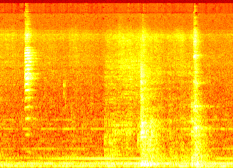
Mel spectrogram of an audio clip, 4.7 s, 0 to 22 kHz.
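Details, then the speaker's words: 2001 ThyssenKrupp Dover hydraulic elevator, 125 FPM, 3500 lb, 4 floors, at most 2 inches cab-to-wall clearance; faint running hum broken by sharp thuds as the cab hits the shaft fascia; pickup or guide roller suspected, unconfirmed. "It sounds like it's a guide roller problem."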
